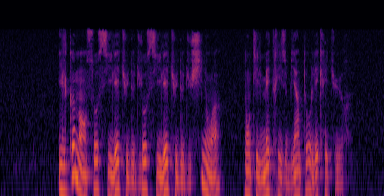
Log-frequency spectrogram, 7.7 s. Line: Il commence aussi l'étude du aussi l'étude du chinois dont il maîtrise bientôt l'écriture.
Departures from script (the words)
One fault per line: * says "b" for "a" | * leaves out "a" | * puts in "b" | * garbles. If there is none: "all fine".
all fine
